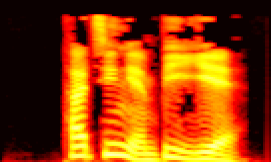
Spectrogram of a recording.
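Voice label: Chinese; hsk4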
